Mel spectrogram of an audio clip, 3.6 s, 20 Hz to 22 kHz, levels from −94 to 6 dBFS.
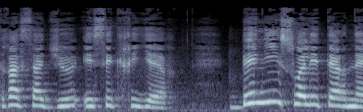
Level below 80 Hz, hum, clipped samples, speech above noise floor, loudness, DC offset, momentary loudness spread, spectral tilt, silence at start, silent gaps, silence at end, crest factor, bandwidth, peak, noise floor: -58 dBFS; none; under 0.1%; 29 dB; -18 LUFS; under 0.1%; 7 LU; -3.5 dB/octave; 0 s; none; 0 s; 18 dB; 16.5 kHz; -2 dBFS; -47 dBFS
